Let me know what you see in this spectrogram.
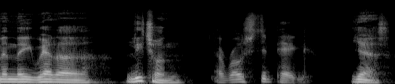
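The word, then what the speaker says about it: lechon: they we had a leachon a roasted pig yes how do you sweat how do you say it roasted pig no lichon sure yeah anyways yeah roasted pig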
